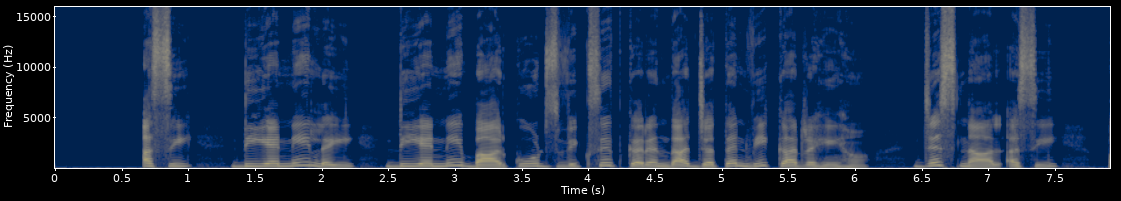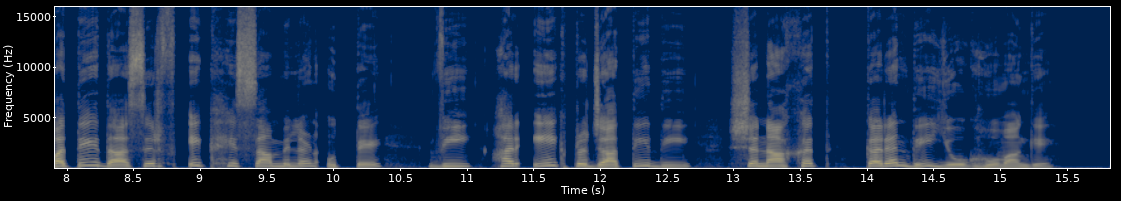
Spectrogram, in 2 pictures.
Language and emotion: Punjabi, neutral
